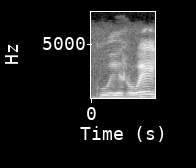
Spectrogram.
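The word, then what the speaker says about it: goeroe: Untuk menulisan kata guru, kemudian itu, ini bacanya jadi gueroe gitu ya, itoe gitu, karena memang pada ejaan ini tidak ditemukan atau tidak diterapkan huruf U gitu.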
